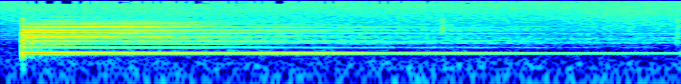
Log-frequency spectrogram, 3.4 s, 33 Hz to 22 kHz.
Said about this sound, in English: Thank you for continuing to nurture an open heart as I sound our gong. Move into our 30 seconds of silence.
